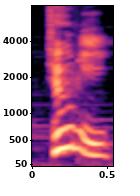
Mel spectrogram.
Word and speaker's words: Toonie: Tuni came about just because it sort of made sense and it rhymes with Looney.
